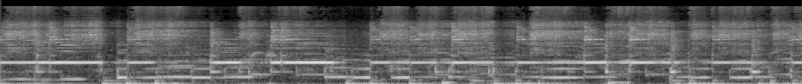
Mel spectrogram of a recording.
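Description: Live Sundanese jaipongan music from a gamelan ensemble, instrumental at this point: deep drum strokes in a driving rhythm under a melody that moves in short steps, with a high tone held throughout.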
